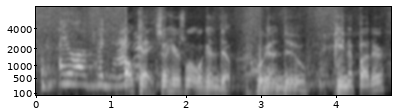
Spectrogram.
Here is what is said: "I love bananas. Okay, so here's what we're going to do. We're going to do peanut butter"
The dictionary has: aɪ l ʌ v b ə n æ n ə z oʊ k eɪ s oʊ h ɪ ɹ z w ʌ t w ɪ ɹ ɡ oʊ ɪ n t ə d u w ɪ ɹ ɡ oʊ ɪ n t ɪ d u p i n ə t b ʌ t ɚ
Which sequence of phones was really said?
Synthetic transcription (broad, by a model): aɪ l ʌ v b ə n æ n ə oʊ k eɪ s oʊ h ɪ ɹ z w ʌ t w ɪ ɹ ɡ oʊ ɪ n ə d u w ɪ ɹ ɡ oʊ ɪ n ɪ d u p i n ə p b ʌ t ɚ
